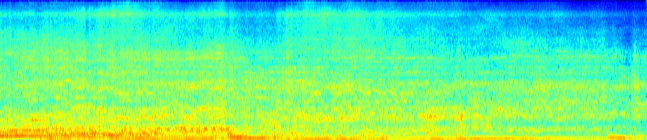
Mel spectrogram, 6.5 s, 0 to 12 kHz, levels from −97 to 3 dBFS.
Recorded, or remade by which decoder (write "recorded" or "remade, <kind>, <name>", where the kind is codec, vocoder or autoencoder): remade, codec, SNAC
